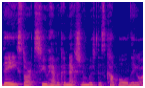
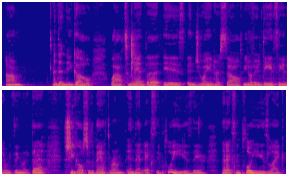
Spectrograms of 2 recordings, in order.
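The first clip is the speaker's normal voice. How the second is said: ordinary talk, nothing marked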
